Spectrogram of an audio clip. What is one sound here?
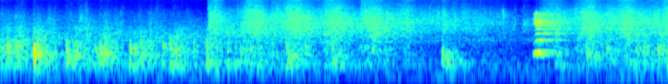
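A woman speaks calmly to dogs nearby.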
